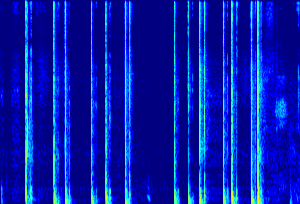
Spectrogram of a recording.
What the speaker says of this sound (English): And just going to type.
